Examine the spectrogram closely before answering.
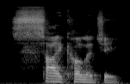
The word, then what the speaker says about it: psychology: Psychology. Psychiatry. The P is completely silent.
